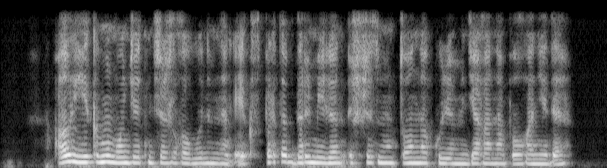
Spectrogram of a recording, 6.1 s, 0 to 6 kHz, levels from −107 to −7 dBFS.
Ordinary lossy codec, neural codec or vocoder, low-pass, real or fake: none; codec, 16 kHz, 8 kbps, FreqCodec, smaller model; 5.4 kHz; fake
